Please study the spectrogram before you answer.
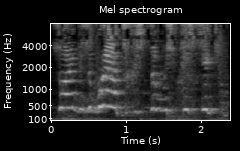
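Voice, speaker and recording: A woman's voice: very high-pitched, unhurried, a little mellow. A woman voicing a panicked girl trapped with her friend in a role-play story. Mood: tearful. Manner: panicked, urgent. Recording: echoey room with faint music.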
